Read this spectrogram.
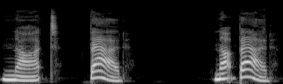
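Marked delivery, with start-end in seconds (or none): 0.0-1.3 slow, separated words; slow model. Shown as a demonstration. Teacher modelling a phrase for learners, slowly. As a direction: set the two words apart.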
